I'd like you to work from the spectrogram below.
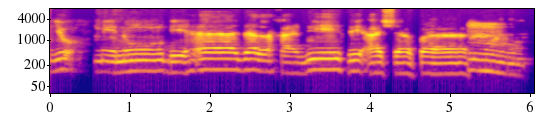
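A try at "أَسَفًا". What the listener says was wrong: Asyafa apa asafa? Sin ya.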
